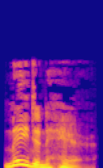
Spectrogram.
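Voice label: "maidenhair", British English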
